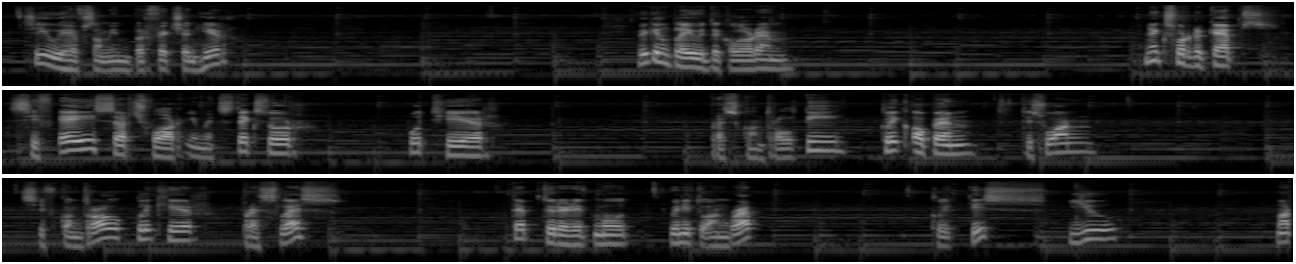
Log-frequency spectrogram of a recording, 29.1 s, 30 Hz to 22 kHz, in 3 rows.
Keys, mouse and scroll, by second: 9.8 shift+a, 16.0 ctrl+t, 23.5 Tab.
